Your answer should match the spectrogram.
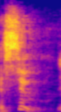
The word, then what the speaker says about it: Sioux: like the Sioux, I can't even say it right. The Sioux. Yeah. There we go. But it's not spelled. – No, it's a S-I-O-U-X.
